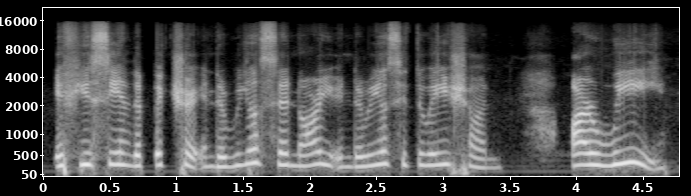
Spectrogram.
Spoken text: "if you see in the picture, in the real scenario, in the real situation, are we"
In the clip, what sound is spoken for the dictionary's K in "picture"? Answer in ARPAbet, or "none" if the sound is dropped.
K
